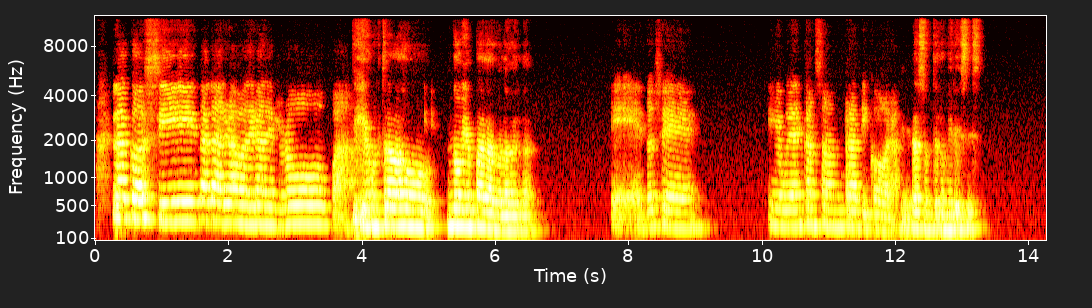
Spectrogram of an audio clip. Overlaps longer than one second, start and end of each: none

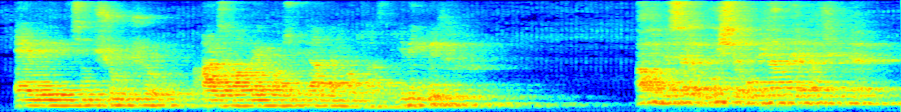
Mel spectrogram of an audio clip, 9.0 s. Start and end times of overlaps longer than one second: none

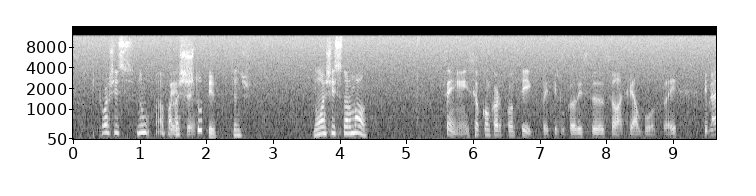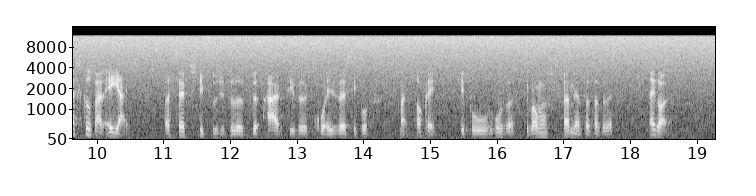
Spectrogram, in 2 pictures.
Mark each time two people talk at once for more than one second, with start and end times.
none

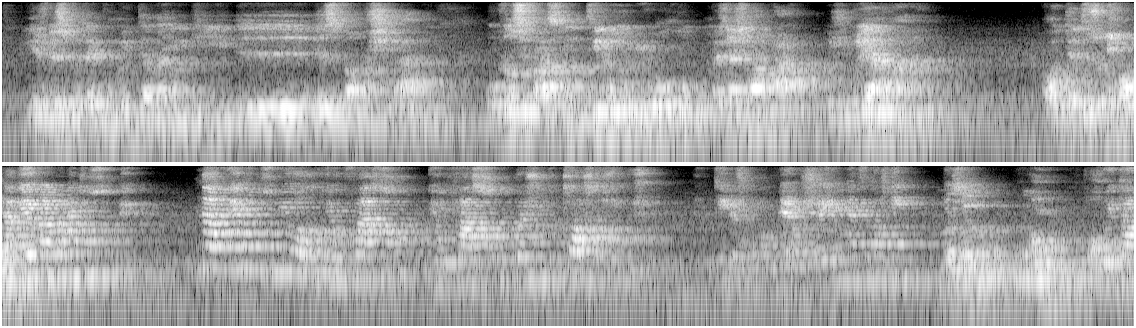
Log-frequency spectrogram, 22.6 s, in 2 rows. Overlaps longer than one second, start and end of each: none

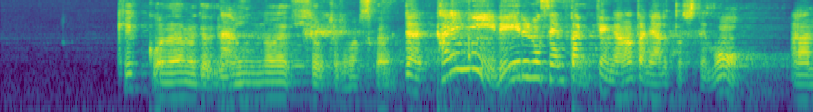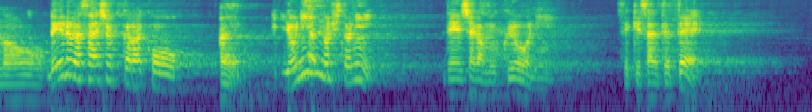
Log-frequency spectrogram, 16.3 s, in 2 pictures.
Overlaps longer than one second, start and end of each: none

